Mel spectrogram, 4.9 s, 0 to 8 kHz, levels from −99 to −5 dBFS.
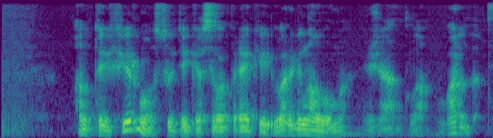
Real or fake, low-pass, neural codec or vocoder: fake; 7.2 kHz; codec, 16 kHz, 4 kbps, FunCodec, trained on Chinese and English, 50 frames a second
